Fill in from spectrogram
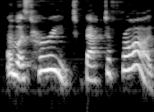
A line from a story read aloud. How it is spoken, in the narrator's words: he cried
